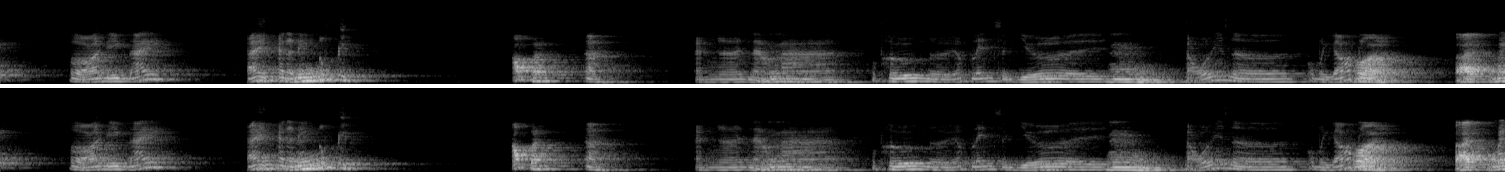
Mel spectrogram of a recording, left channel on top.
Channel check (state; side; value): normal; both; correlation 0.75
